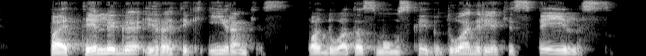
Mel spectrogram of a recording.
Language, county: Lithuanian, Vilnius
